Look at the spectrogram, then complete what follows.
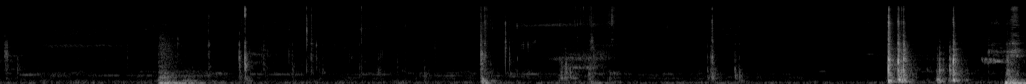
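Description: Metal spanner clicking and clinking against a car battery's terminal clamp and nut as the terminal is loosened to disconnect the battery. Scattered light knocks, with a louder quick cluster near the end.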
